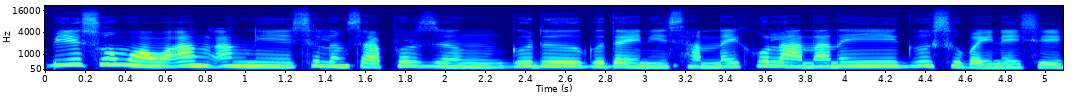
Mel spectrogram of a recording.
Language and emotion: Bodo, disgusted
